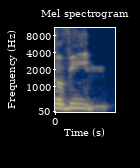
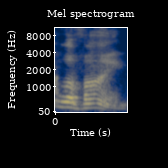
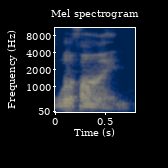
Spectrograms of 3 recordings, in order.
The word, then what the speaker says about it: Iovine: um just introductions by uh who is James Iovine? I would have been perfectly happy with that. Yeah. It's actually Levine. I actually looked him up. Oh, wow. It is actually pronounced Levine.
